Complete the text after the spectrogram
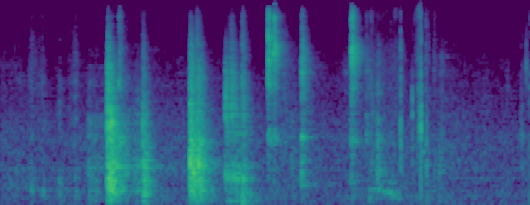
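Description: Plastic parts clatter and knock as they are handled.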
